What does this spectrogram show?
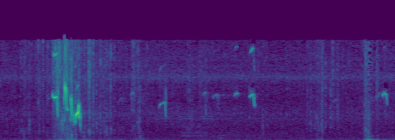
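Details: Chickadees at feeders while being hand fed: several brief, very high, thin notes scattered through the clip, with loud rustling thumps near the start and end.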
